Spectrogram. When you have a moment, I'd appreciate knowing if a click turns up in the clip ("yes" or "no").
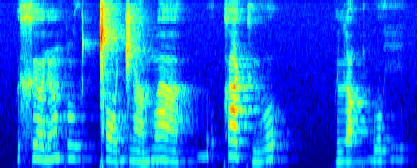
yes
